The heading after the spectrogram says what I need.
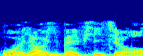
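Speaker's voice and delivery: plain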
